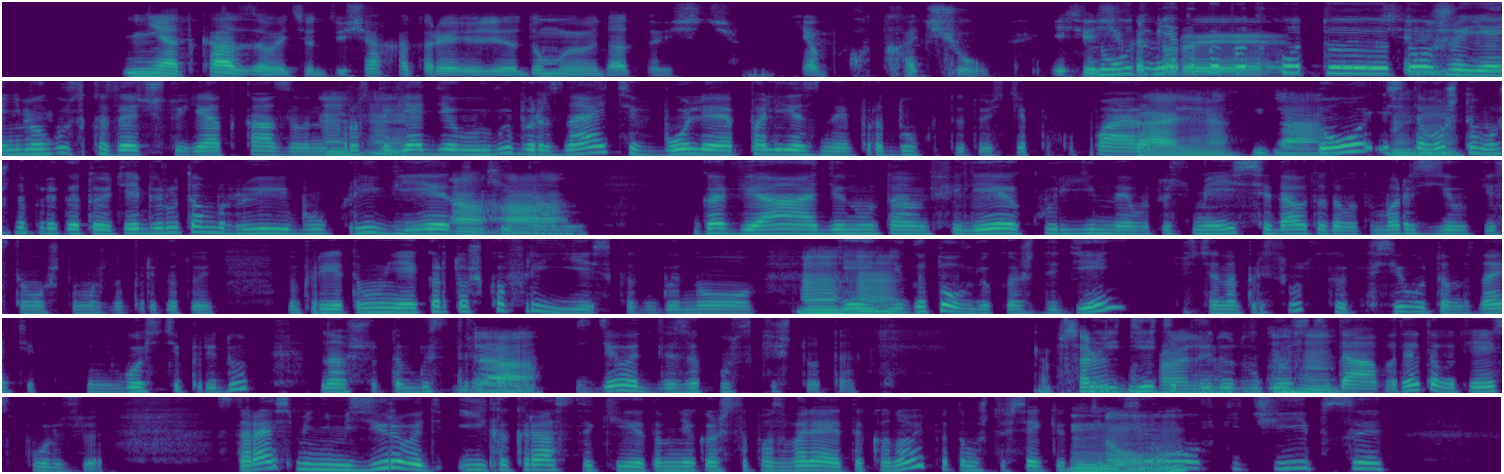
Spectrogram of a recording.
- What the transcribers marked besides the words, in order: tapping; other background noise
- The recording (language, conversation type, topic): Russian, unstructured, Как вы обычно планируете бюджет на месяц?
